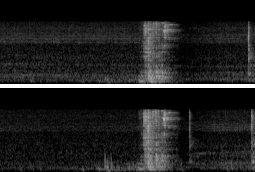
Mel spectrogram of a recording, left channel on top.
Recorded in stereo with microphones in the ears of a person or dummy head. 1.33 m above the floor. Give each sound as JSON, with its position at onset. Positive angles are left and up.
{"t": 1.4, "sound": "tearing paper", "side_deg": -45, "distance_m": 1.2}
